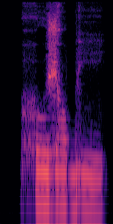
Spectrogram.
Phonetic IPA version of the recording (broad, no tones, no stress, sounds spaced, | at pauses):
h o ʒ ɔ b i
